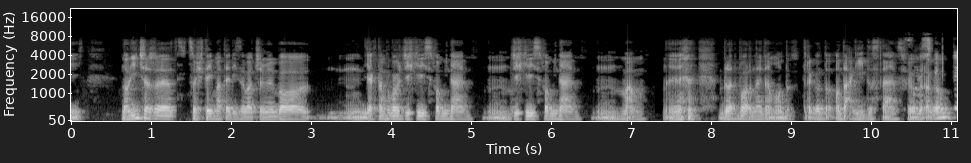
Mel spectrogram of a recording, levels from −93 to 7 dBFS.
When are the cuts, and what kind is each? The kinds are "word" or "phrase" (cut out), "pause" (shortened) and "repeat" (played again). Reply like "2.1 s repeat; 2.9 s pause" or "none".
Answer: 1.3 s word; 5.5 s repeat; 8.6 s word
